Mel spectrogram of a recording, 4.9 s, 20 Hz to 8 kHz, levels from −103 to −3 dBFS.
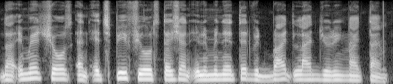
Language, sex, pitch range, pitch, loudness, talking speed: English, male, 120-135 Hz, 125 Hz, -14 LUFS, 170 wpm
